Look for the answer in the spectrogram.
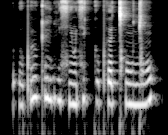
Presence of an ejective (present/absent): present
